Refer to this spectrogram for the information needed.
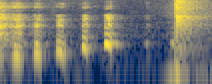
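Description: One sharp, bright hand clap rings out alone after a run of five short, evenly spaced vocal syllables, leaving a brief fading tail; the start of a slow clap, heard over Zoom audio.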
